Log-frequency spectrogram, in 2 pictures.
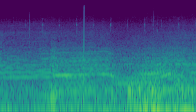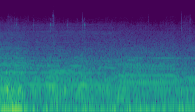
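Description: A Dodge Charger Scat Pack pulling hard on a busy freeway, its engine note rising through a sustained rev with a deep rumble and whir, swelling to a peak before settling into steady cruising drone.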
